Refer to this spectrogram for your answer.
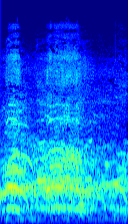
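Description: Football fans in a bar in Marseille erupt in loud, sustained cheering in the fifth minute of play, many voices shouting and yelling together in a dense roar that holds steady for a couple of seconds.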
